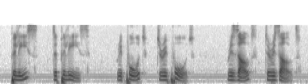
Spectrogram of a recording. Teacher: both a noun and verb in these noun verb pairs are stressed on the second syllable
